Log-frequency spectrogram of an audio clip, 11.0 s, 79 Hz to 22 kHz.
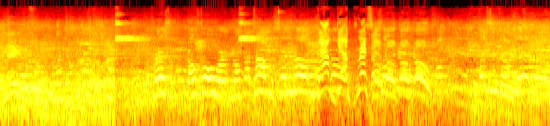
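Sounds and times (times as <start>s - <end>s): people shouting in gym hall: 1.4s - 11.0s.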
